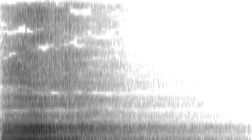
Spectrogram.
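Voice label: sigh, dragon; fafnir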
